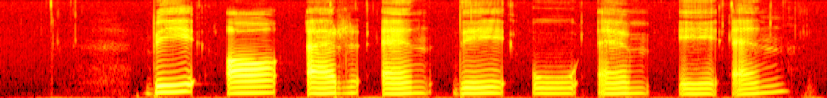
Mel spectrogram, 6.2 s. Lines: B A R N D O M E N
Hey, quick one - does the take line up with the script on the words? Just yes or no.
yes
